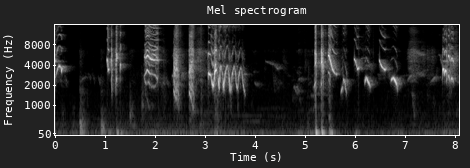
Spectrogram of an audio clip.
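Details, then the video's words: Kacer, or oriental magpie-robin, in full fighting song meant to stir rival birds into answering: harsh rasping bursts mixed with bright whistled phrases, a fast trilled passage and a scatter of clipped notes after a brief pause. "SUARA BURUNG kacer gacor NGEPLONG TARUNG ini paling AMPUH buat PANCINGAN kacer NYAUT EMOSI"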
